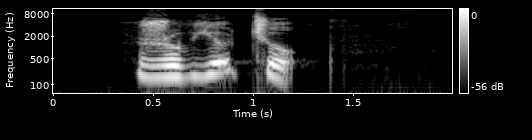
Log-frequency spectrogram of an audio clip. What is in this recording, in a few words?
"xhub yu'txa", Tlacochahuaya Zapotec; stored corn; (Spanish) maiz guardado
